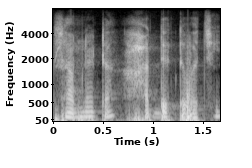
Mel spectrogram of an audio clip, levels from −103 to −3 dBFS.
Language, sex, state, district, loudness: Bengali, male, West Bengal, Paschim Medinipur, -20 LUFS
